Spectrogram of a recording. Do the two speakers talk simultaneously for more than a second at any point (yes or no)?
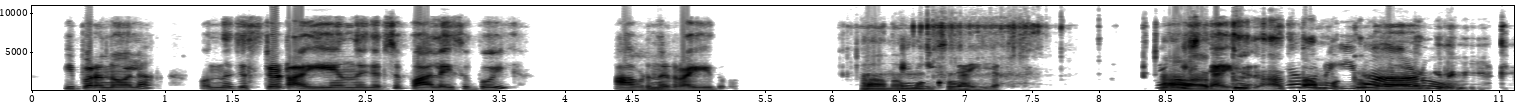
yes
